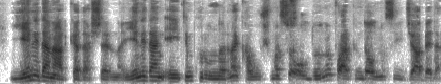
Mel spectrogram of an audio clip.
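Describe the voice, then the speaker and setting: This man has an ordinary speaking voice at a medium pitch. He talks at a fairly quick pace with lively intonation. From Turkey. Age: 40s. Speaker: educator, consultant and author. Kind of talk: online talk / interview. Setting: online live broadcast.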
